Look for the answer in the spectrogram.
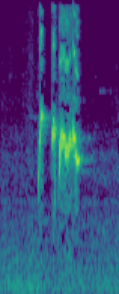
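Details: Red-whiskered bulbul delivering one quick, bubbly phrase of a rising note followed by a warbled, dropping flourish.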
